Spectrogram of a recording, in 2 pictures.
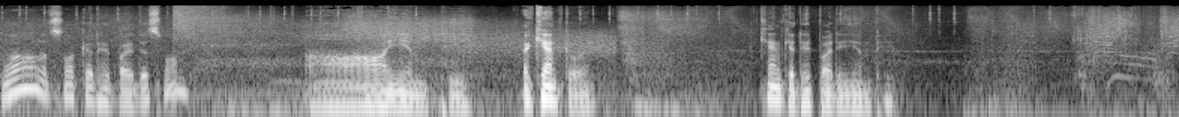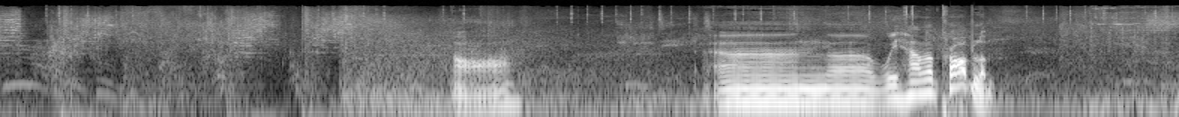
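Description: Magic spells crackle and zap in a game battle.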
